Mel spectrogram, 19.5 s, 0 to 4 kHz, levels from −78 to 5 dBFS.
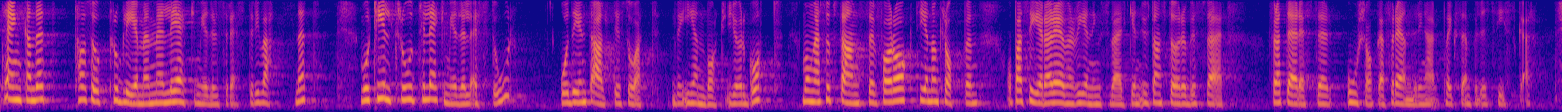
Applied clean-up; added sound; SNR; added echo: none; none; none; none.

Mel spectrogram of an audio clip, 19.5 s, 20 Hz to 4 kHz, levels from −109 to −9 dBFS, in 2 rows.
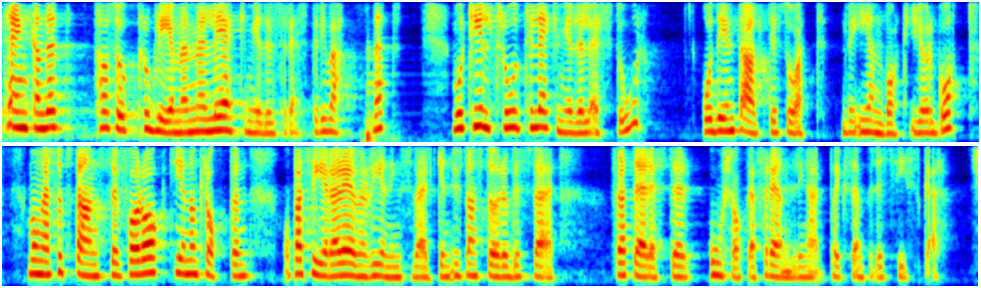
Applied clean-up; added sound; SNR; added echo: neural mask model DeepFilterNet 3.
